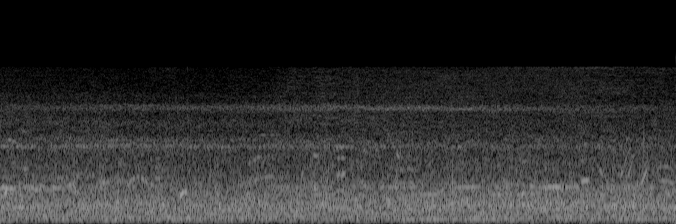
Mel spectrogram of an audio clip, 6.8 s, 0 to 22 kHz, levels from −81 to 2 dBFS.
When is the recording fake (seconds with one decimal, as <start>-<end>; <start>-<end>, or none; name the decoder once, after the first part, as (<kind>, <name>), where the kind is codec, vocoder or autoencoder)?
0.0-0.5 (autoencoder, DAC-VAE); 3.4-5.9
